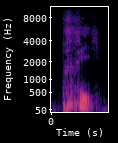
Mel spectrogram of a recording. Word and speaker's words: pris: All right, and then ES now, final S not pronounced, but still you need to write it. Mettre, for instance, EWTRE, will become mi, ES. Prendre, ENDRE, will become pris.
